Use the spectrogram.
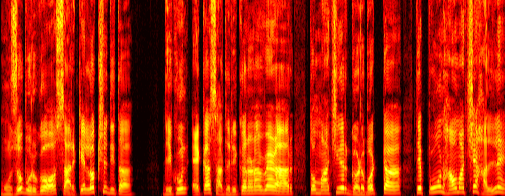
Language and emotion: Goan Konkani, surprised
